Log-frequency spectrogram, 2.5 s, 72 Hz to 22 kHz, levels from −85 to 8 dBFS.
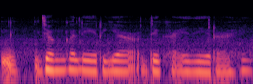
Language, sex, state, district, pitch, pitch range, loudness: Kumaoni, female, Uttarakhand, Tehri Garhwal, 175 Hz, 170-190 Hz, -25 LUFS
